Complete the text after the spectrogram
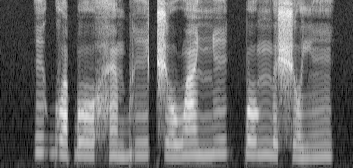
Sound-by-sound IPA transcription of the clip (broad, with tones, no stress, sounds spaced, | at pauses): i˦ ɡʷ a˨ ɓ oː˨ h ɛ̃˨ b iː˨ t͡ʃ o˨ w ã˦˨ ɲ iː˦ k͡p o˦ ŋ ə˧ ʃ o˨ j ĩ˧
